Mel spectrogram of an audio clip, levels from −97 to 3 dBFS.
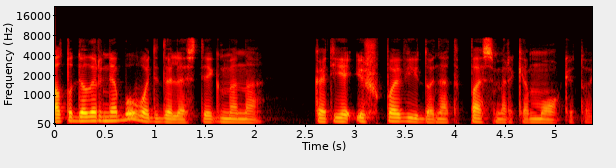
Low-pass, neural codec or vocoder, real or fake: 7.2 kHz; none; real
